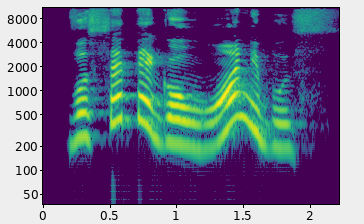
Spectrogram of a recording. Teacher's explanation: a question mark at the end in a raised intonation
